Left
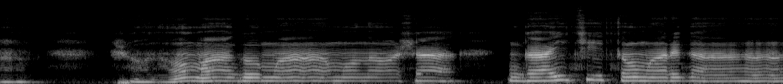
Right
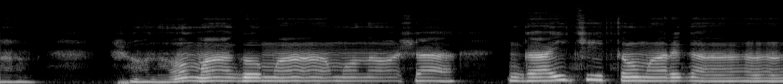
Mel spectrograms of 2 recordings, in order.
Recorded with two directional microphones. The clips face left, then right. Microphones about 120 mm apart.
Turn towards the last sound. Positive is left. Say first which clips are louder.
# right 5 dB
turn(degrees=-25)  # may be behind; listen again after turning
